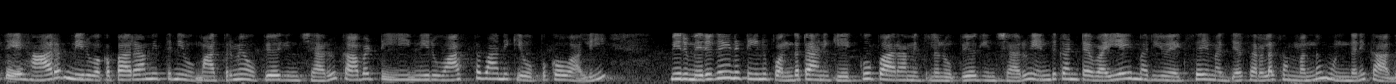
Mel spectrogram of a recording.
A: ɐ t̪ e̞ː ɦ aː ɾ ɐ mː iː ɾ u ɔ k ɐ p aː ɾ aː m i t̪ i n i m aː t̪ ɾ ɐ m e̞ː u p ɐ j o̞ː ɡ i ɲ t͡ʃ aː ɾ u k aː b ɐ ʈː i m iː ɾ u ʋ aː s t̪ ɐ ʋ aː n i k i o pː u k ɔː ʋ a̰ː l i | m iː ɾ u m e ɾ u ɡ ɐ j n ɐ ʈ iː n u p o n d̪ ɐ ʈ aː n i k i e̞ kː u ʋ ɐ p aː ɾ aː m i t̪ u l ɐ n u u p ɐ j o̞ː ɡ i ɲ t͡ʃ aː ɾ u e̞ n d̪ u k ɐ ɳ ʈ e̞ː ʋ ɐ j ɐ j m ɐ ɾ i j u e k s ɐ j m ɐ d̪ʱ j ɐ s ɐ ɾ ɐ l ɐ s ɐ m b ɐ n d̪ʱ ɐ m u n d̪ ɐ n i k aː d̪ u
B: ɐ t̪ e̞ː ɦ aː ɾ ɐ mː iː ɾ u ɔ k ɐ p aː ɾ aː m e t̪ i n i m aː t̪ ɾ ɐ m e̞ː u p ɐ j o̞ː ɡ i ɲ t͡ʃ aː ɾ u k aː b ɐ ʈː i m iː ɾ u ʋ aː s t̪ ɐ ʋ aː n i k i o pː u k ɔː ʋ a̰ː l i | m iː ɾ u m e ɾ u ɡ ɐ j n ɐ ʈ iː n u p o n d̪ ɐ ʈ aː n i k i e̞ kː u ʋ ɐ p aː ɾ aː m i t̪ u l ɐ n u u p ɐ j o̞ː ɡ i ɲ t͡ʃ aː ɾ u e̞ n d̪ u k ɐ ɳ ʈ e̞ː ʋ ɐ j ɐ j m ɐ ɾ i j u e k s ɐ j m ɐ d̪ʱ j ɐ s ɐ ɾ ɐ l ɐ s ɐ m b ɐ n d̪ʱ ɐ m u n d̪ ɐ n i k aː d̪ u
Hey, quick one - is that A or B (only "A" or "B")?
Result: A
